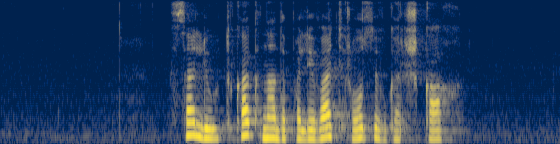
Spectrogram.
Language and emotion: Russian, neutral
